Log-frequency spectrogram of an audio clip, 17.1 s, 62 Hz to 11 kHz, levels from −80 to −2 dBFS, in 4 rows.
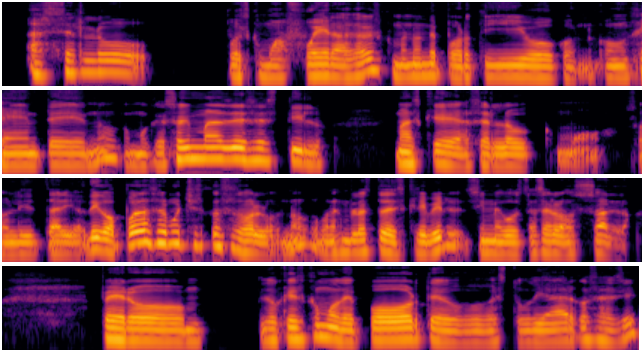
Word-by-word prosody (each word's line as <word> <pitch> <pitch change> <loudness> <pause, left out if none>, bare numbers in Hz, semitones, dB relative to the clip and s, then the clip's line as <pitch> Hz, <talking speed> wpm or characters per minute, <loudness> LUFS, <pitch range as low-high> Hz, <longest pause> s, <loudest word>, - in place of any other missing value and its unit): hacerlo, 150 +2 -2 0.5
pues, 115 -2 -3
como 110 -3 -4
afuera, 115 0 +1
¿sabes? 165 +8 0
Como 115 -9 -4
en - - -1
un 120 - -1
deportivo, 110 -1 -1
con 100 -1 -8
con 110 -1 -4
gente, 110 0 -1
¿no? 135 +9 -2
Como 110 -4 -5
que 115 - -5
soy 160 +4 +3
más 165 0 +4
de 160 - +7
ese 150 0 +1
estilo, 140 -5 -2 0.4
más 125 0 +2
que 120 -3 +1
hacerlo 105 0 0
como - - -10
solitario. 105 +1 -2
Digo, 140 +1 +4
puedo 200 +4 +7
hacer 205 -1 +4
muchas 190 -3 -2
cosas 165 -6 -2
solo, 110 -3 +2
¿no? 95 - -3
Por 110 - -3
ejemplo, 120 +1 -1
esto 125 +1 -1
de 115 - +6
escribir, 125 - 0
sí 115 - -4
me 110 -1 +1
gusta 105 -1 -1
hacerlo 110 -1 +1
solo. - - -3 0.7
Pero 115 -3 +5 0.5
lo 115 +1 -2
que - - -1
es 125 - +1
como 140 -1 +2
deporte, 120 +2 +4
o, 100 0 -2
estudiar, 110 +1 -2
cosas 120 -2 -4
así 145 +10 -5
115 Hz, 185 wpm, -24 LUFS, 110-130 Hz, 0.7 s, de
